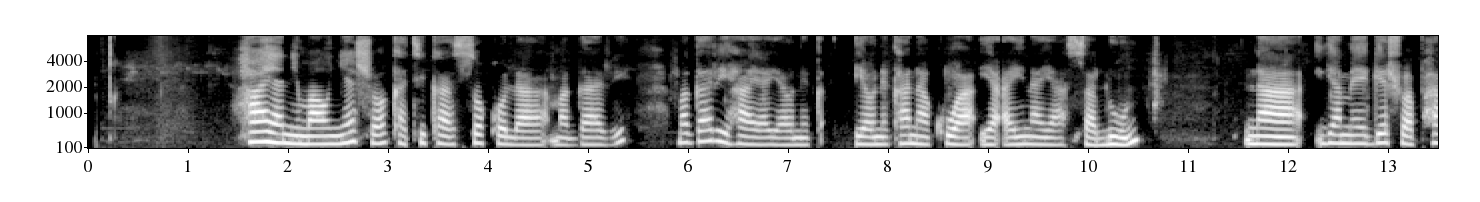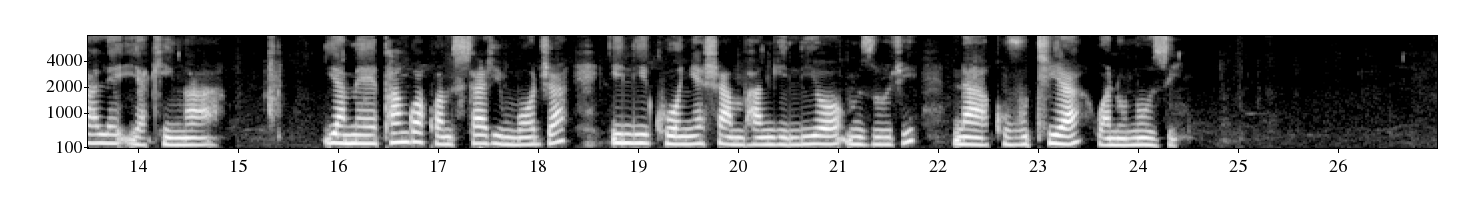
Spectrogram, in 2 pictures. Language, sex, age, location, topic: Swahili, female, 25-35, Nairobi, finance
